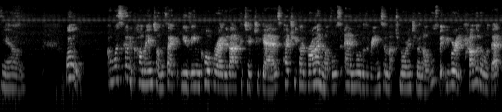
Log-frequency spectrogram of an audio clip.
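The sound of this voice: A woman's fairly high, bright and sharp voice at a fairly quick pace, with audible room echo. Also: ordinary pitch variation.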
